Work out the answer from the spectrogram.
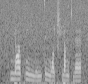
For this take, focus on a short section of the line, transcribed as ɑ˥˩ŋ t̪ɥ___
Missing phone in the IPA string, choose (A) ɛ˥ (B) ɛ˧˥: A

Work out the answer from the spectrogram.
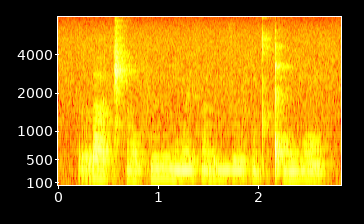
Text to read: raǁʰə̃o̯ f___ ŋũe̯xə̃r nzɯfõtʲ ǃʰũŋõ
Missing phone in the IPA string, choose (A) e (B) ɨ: B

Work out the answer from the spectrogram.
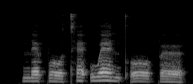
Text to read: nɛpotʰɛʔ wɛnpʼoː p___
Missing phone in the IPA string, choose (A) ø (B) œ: B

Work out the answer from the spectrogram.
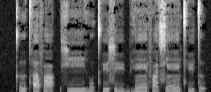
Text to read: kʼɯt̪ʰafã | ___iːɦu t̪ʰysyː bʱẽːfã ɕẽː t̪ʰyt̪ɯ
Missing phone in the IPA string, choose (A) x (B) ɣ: A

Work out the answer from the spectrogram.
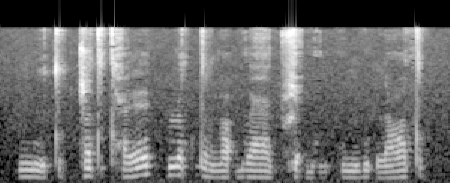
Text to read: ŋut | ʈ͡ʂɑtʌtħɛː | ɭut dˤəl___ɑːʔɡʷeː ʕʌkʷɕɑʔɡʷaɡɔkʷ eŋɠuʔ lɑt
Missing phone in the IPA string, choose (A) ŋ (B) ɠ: A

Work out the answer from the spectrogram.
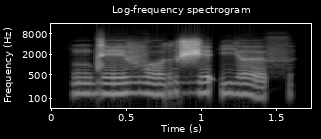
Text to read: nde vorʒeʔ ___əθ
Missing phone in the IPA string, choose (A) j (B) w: A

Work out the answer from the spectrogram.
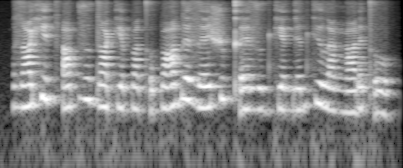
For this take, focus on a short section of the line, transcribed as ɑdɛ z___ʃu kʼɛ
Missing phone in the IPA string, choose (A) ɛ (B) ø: A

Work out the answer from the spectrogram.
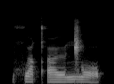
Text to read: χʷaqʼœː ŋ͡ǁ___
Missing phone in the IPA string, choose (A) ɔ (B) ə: A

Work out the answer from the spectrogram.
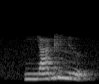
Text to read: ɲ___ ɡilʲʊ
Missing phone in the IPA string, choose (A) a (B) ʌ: A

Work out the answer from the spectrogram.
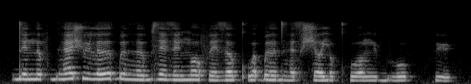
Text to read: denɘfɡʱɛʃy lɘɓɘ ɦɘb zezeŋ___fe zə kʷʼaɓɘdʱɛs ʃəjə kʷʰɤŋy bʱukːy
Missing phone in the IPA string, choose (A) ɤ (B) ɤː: A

